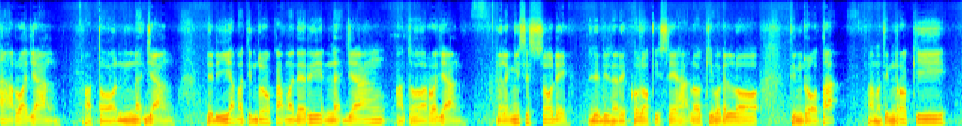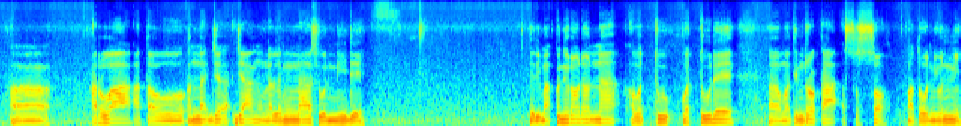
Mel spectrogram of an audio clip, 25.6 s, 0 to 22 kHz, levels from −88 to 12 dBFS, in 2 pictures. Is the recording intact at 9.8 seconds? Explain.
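No, gain pumping runs throughout, including 9.8 s: the gain is pulled down around 20 dB on loud speech, squashing loud and soft parts closer in level, likely from excessive gain hitting a fast limiter, not a gate cutting silence.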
